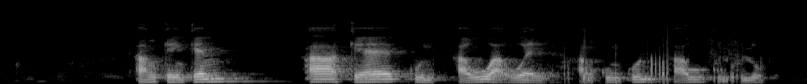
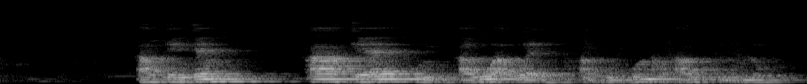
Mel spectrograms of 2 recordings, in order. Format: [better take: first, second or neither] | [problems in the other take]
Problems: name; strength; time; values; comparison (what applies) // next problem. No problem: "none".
first | room echo; dies away in 1 s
